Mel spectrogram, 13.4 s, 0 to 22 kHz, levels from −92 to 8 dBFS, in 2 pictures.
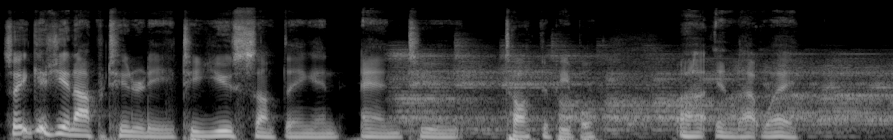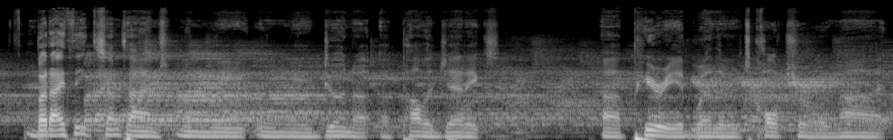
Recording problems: echo of what is said; strong; from 3 s on; 340 ms later, 7 dB below the speech

